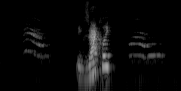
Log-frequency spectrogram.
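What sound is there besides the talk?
cat meowing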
